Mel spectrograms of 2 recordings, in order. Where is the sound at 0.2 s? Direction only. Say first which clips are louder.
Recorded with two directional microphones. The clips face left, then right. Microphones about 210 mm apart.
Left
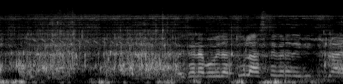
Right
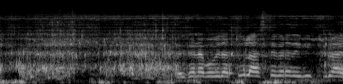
Right 5 dB; 25° right (ahead or behind).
